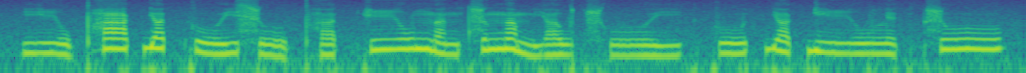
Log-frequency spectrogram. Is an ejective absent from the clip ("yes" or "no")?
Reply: yes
